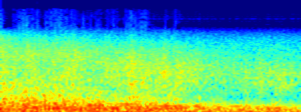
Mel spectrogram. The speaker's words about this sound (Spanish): El reactor va a explotar. No puedo hacer nada. Estoy temblando. Menuda mierda, redios. Yo no debería morir así. Nave a punto de explotar.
